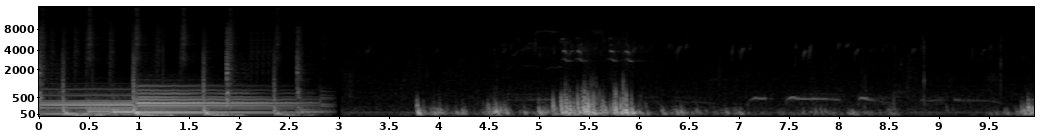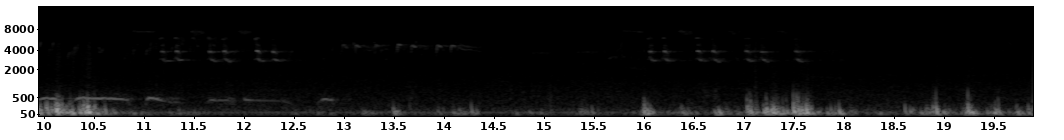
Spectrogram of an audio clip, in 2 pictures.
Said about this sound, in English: Yeah, well, and my dad in Norfolk has recorded what we think is a blue tit. So without further ado, I want to bring you 30 seconds of birdsong from Norfolk.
